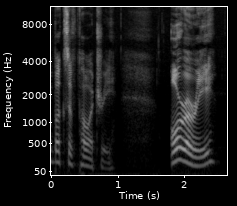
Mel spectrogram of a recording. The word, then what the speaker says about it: Orrery: Orrery, I'm never quite sure if I'm pronouncing that right. You got it.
